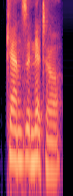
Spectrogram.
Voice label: "canzonetta", Indian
